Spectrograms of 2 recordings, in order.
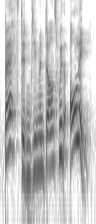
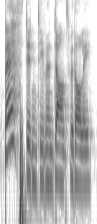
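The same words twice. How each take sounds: First: The emphasis falls on the word Ollie. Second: The emphasis falls on the word Beth. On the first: The focus is on who was not danced with. "The first two point towards the two actors in this scenario" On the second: The focus is on who did not dance. "The first two point towards the two actors in this scenario"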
